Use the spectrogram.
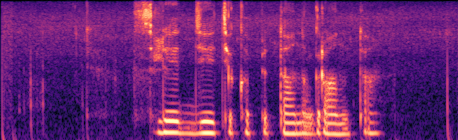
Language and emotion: Russian, sad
